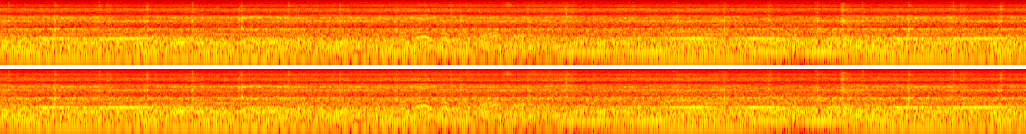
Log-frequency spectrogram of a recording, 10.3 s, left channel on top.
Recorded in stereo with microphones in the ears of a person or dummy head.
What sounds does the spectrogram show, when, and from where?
0.0 s a vehicle: 5° right (ahead or behind)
